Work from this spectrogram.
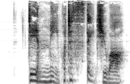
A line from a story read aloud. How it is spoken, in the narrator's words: Cordelia whispered bitterly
